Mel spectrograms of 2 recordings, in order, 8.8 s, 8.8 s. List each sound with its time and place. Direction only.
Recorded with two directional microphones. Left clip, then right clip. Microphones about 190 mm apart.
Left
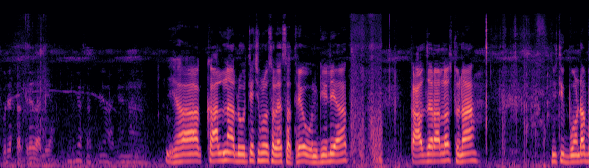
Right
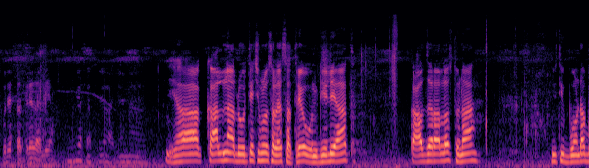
0.4 s speech: 25° right (ahead or behind)
2.5 s speech: centre (ahead or behind); by 7.2 s 20° right (ahead or behind)
8.5 s speech: 20° right (ahead or behind)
